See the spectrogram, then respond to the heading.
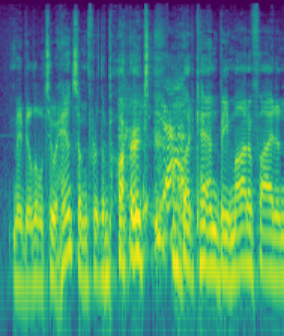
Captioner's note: both laugh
